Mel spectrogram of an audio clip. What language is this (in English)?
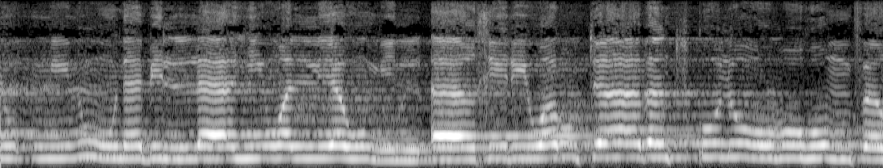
Arabic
